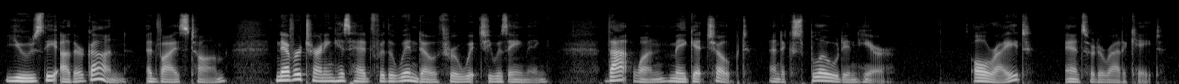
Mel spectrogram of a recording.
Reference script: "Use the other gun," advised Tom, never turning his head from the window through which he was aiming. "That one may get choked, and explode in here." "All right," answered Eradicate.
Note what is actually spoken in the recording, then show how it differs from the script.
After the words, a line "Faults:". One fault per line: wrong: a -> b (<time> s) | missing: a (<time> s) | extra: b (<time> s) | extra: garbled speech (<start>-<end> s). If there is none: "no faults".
"Use the other gun," advised Tom, never turning his head for the window through which he was aiming. "That one may get choked, and explode in here." "All right," answered Eradicate.
Faults:
wrong: from -> for (3.7 s)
